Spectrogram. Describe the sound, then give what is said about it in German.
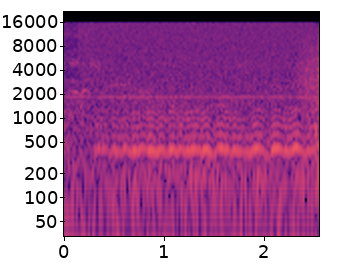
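Wasps buzz in a garden with a steady, droning hum of wavering pitch, continuous throughout, ending in a brief loud burst of noise. “Diese Wespen.”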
